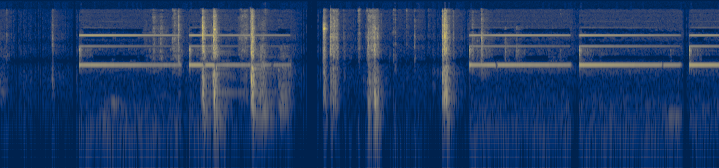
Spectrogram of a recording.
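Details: Chevrolet Captiva that won't start: clear high chime in roughly one-second bursts, cut by key and switch clicks, repeating during the no-start.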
